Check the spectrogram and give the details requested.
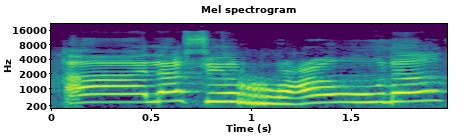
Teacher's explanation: آلہ میں حمزے کے اوپر کھڑا زبر ہونے کی وجہ سے ہم ایک الف کی مقدار کھینچ کر پڑھیں گے۔ فرعون میں را ساکن ہے اور اس سے پہلے زیر ہے، تو اس وجہ سے اس را کو بھی ہم موٹا کر کے پڑھیں گے آل فرعون۔ فرعون میں واو ساکن اور اس سے پہلے زبر ہے، تو واولین بن جائے گی۔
